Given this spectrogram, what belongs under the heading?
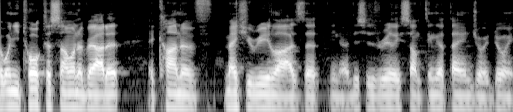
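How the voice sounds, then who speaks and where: In an Australian accent, a man with a very deep, low pitch talks very fast and monotone, the sound dry and close with no echo. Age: 20s. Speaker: graphic designer. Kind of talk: casual interview.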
